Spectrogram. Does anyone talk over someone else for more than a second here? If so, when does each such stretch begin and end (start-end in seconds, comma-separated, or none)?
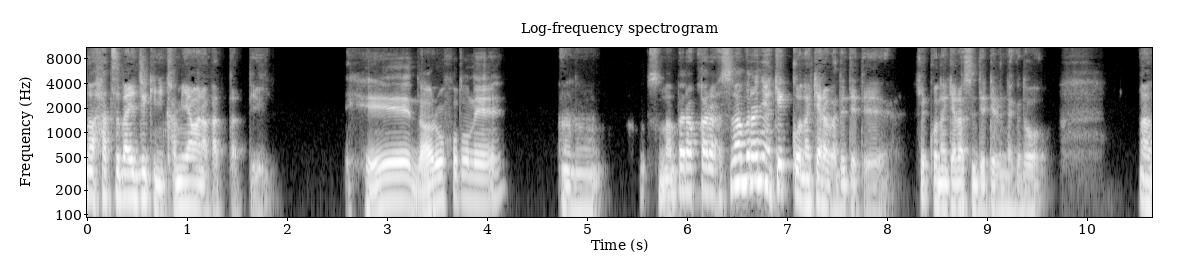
none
